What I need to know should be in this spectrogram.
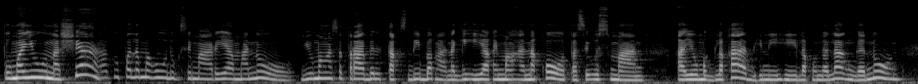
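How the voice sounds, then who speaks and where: This is a young woman from the Philippines with a high voice, recounting a hard trip to her viewers. She talks in a casual, animated way and keeps acting out the people she spoke with. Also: normal speed. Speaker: vlogger telling her travel story.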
